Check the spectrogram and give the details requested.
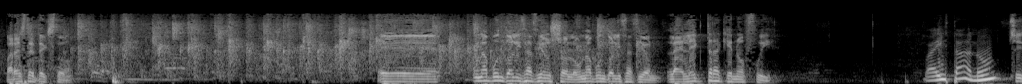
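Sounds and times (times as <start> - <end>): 
speech: 0.0 - 1.4, 3.8 - 7.9, 9.2 - 10.2
applause: 0.0 - 6.6.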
